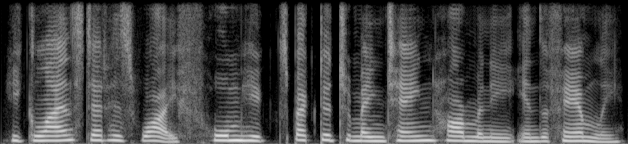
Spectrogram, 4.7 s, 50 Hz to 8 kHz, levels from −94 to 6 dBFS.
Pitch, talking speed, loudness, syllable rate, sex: 240 Hz, 180 wpm, -15 LUFS, 4.8 syllables/s, female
